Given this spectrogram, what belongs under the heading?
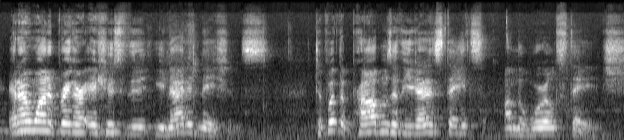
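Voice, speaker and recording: A man playing an earnest, impassioned civil rights activist and orator in a dramatic reading, speaking in measured oratory. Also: high-pitched, lively intonation, fairly bright tone, slight background noise. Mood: urgent, explanatory. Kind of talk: dramatic reading of historical dialogue.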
